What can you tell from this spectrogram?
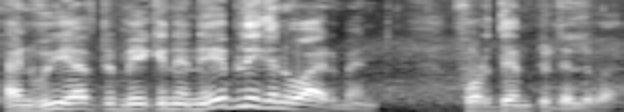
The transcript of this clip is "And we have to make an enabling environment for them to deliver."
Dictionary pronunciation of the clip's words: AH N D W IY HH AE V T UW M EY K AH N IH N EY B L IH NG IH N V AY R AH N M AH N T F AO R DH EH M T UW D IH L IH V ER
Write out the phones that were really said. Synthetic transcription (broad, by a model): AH N D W IY HH AE V T UW M EY K AH N IH N EY B L IH NG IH N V AY AH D M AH N T F AO R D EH M T UW D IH L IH V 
